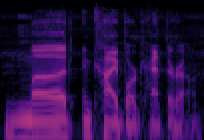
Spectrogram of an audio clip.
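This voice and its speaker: A man's voice: sits low, steady tone, measured pace, gravelly, a bit bright. A man narrating as game master in a playful way, often breaking into laughter. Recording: faint music behind.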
